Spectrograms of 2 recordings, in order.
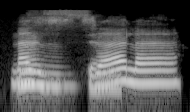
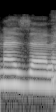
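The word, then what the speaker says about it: نزّل: haqqo bil haqqo bilhaqqo diulang dulu nazza Nazzala naz alamnya enggak panjang. Nazalla alaikal kit bukan nazala ya.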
